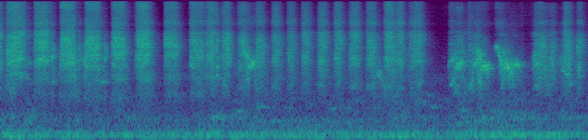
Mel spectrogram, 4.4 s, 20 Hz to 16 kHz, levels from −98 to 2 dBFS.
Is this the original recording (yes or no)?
no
